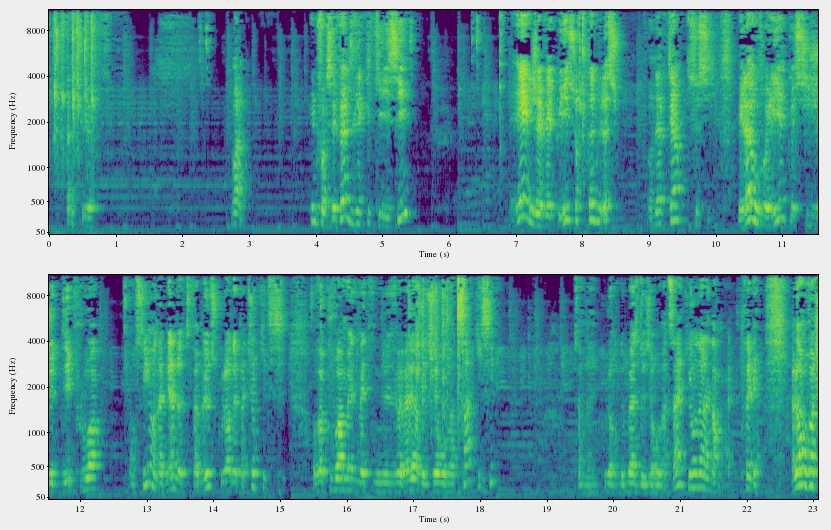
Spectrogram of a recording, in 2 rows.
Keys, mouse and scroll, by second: 0.0-0.6 typing, 2.3 click, 4.5 click, 8.0 Tab, 12.0 click, 15.6 click, 17.0 KP_0, 17.1 KP_Decimal, 17.3 KP_2, 17.5 KP_5.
